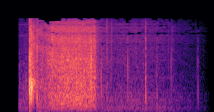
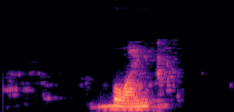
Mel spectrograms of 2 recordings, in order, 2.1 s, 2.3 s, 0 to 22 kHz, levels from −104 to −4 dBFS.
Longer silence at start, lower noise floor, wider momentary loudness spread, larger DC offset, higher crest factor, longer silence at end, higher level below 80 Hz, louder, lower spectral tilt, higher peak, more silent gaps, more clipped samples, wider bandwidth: second, 0.3 s vs 1 s; second, -59 dBFS vs -65 dBFS; first, 23 LU vs 20 LU; neither; first, 28 dB vs 20 dB; first, 1.05 s vs 0.65 s; first, -64 dBFS vs -70 dBFS; first, -24 LUFS vs -28 LUFS; second, 0 dB/octave vs -11 dB/octave; first, -2 dBFS vs -14 dBFS; neither; neither; first, 11.5 kHz vs 5 kHz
